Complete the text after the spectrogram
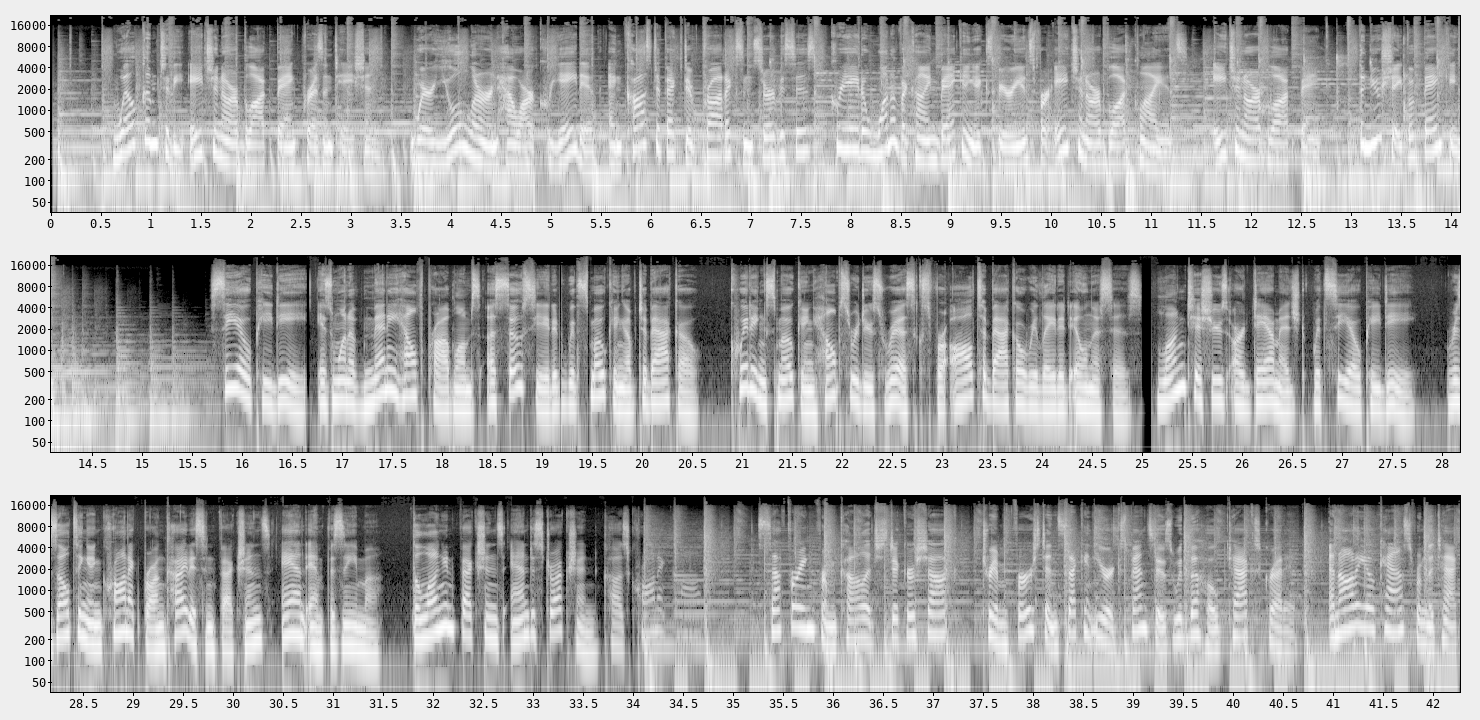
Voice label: Corporate Narration

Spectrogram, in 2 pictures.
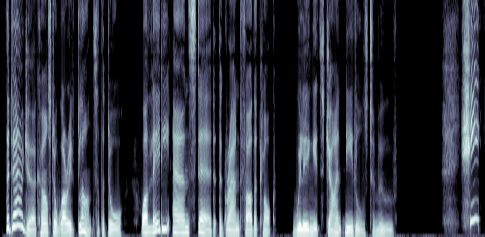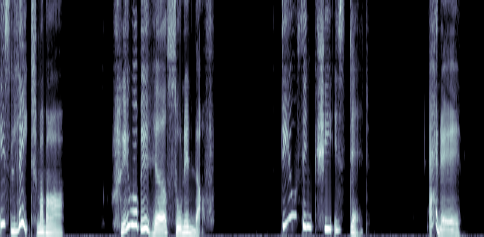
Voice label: Audiobook sample

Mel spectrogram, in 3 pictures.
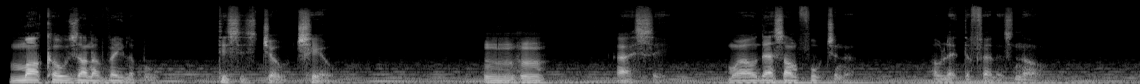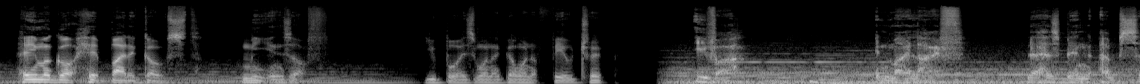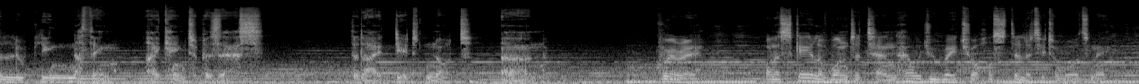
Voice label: Character Reel

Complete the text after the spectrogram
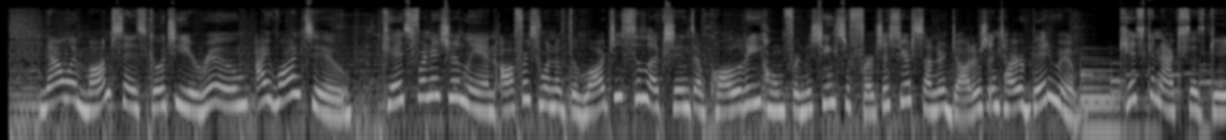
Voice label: voice over

